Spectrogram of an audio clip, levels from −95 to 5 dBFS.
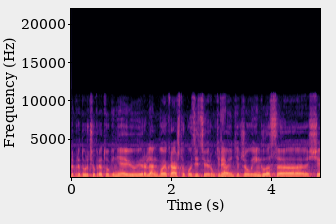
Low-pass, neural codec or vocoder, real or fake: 10.8 kHz; vocoder, 48 kHz, 128 mel bands, Vocos; fake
